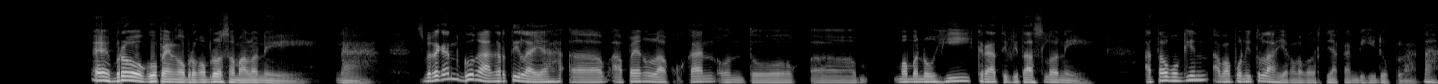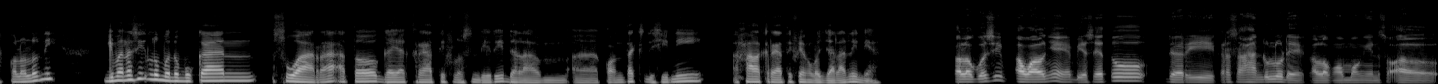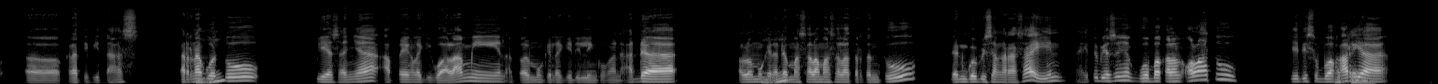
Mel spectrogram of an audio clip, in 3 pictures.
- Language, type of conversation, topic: Indonesian, podcast, Bagaimana kamu menemukan suara atau gaya kreatifmu sendiri?
- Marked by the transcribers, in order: none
